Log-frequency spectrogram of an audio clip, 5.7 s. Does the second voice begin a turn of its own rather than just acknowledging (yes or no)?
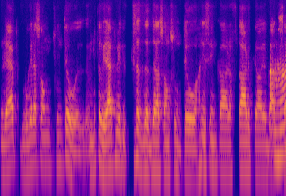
yes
